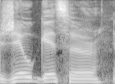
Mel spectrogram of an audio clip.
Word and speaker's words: GeoGuessr: Donc c'est GeoGuessr. – Voilà, Géo, la géographie, et Guessr, ouais.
